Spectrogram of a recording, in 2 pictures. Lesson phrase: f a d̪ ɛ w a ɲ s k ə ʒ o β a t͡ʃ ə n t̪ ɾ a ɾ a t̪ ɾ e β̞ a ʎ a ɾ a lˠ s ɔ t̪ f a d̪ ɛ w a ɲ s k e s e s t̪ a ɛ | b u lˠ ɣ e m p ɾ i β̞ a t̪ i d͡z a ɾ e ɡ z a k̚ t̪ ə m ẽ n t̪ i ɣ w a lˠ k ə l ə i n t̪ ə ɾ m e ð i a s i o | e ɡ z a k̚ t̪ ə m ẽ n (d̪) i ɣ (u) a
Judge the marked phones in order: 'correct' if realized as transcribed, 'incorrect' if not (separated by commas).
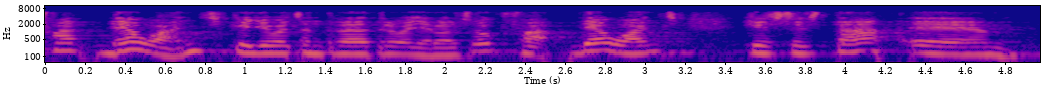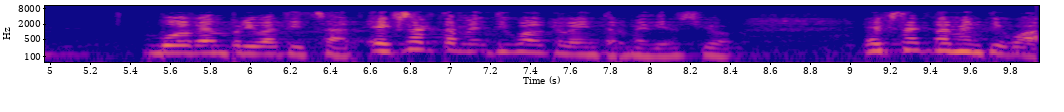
incorrect, incorrect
